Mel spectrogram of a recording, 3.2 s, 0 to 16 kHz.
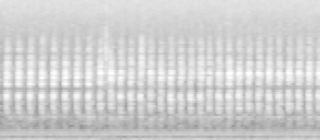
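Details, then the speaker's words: Deforest 10DA517 AM tube radio, restored with all paper capacitors replaced, on a dim-bulb tester with volume down and no antenna. A fast, even putt-putt of about nine pulses a second over a steady hum; motorboating oscillation, cause not yet found. "ah I hear it ticking tell me that didn't make any difference come on attaching that wire make no difference"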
